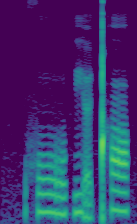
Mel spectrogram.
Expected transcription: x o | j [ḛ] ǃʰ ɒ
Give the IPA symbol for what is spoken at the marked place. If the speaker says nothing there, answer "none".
ɛ̰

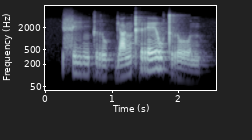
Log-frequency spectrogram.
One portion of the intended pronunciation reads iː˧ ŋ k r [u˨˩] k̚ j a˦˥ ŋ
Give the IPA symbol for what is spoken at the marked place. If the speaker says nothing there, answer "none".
u˨˩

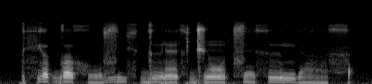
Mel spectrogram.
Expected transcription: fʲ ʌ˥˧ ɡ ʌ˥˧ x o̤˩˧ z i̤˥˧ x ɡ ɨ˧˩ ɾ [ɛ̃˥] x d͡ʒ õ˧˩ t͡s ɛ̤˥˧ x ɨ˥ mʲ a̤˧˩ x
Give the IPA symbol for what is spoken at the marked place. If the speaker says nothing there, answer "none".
ɛ̃˩˧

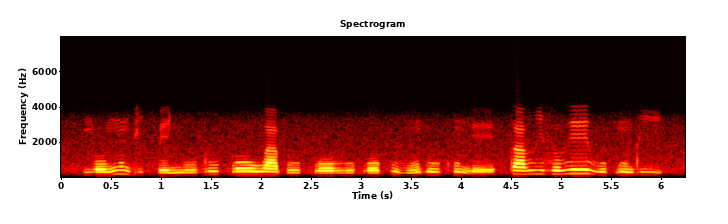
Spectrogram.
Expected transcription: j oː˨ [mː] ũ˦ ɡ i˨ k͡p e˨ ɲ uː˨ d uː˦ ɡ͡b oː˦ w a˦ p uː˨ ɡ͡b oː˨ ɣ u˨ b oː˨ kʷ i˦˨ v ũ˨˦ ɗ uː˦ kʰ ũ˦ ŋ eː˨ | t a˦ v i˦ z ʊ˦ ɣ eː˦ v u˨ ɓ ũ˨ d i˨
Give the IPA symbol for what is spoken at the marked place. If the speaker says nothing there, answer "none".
ŋ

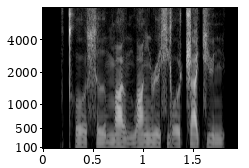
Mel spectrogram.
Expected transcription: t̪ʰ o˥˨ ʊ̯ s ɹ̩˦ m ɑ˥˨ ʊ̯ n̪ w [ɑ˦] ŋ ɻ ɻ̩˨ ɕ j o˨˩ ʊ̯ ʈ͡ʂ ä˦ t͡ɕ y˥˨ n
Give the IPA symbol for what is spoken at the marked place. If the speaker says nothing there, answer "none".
ɑ˦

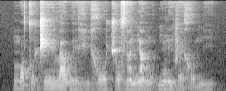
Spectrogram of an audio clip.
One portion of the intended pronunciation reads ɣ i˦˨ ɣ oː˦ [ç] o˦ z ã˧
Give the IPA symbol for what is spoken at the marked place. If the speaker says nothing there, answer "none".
t͡ʃ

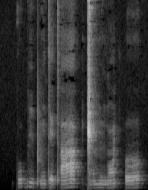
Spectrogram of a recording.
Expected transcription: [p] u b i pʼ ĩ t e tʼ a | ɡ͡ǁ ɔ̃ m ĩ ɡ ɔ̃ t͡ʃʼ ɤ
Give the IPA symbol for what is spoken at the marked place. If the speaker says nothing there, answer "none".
k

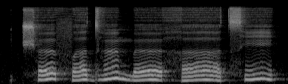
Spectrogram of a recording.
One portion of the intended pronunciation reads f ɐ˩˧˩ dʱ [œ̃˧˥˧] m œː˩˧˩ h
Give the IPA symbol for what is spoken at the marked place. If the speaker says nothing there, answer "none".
œ̃˧˥˧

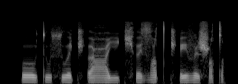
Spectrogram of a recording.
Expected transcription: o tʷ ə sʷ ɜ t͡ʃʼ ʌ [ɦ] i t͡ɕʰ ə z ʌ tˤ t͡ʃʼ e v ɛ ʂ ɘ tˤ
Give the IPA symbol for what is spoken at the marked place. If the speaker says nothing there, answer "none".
ʕ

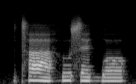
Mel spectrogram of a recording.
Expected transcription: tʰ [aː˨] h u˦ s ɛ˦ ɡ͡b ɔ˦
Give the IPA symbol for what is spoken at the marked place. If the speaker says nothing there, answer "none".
aː˦˨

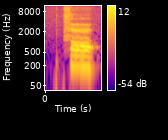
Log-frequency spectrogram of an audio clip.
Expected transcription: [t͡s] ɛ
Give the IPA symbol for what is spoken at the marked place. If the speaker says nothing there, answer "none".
t͡s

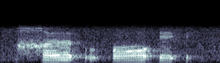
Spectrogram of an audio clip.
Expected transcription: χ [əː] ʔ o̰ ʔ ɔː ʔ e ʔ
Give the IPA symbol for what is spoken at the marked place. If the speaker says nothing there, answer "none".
əː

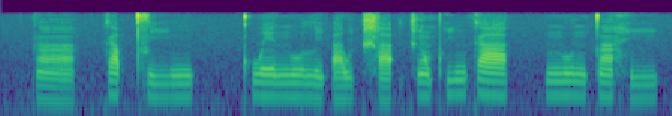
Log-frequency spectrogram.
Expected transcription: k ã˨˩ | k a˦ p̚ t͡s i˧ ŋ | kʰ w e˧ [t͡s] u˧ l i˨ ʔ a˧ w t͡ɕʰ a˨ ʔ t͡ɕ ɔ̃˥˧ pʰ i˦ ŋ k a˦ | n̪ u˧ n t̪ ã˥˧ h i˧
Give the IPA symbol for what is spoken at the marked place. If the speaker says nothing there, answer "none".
n̪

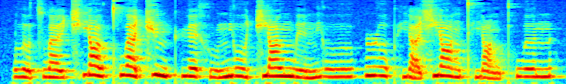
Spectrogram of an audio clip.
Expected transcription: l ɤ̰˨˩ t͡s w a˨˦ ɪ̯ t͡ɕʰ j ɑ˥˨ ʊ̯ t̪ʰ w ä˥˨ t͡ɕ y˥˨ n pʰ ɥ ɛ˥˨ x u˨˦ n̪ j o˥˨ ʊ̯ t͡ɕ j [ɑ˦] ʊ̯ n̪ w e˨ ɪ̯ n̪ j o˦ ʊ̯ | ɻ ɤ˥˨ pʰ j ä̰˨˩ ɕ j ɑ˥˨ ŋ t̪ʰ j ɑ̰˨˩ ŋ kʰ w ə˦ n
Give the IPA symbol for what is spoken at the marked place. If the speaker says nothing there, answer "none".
ɑ˦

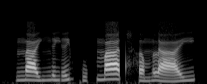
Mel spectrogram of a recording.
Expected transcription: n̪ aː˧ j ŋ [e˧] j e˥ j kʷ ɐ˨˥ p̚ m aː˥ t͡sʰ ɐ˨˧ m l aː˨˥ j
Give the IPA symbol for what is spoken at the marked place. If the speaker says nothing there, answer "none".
e˧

